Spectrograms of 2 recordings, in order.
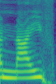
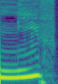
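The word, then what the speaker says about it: knife: जैसे कि अगर साउंड से बच्चा नाइफ़ को पढ़े, नाइफ़ को, इसमें के भी साइलेंट है और ई भी साइलेंट है।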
